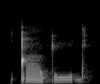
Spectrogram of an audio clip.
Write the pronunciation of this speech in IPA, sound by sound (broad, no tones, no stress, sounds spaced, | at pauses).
ǃ a ʈ i d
